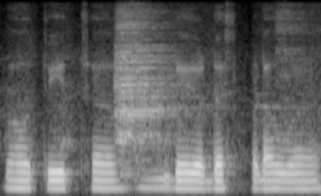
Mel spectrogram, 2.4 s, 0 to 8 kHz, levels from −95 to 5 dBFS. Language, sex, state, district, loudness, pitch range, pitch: Hindi, male, Haryana, Jhajjar, -17 LUFS, 120-125 Hz, 125 Hz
